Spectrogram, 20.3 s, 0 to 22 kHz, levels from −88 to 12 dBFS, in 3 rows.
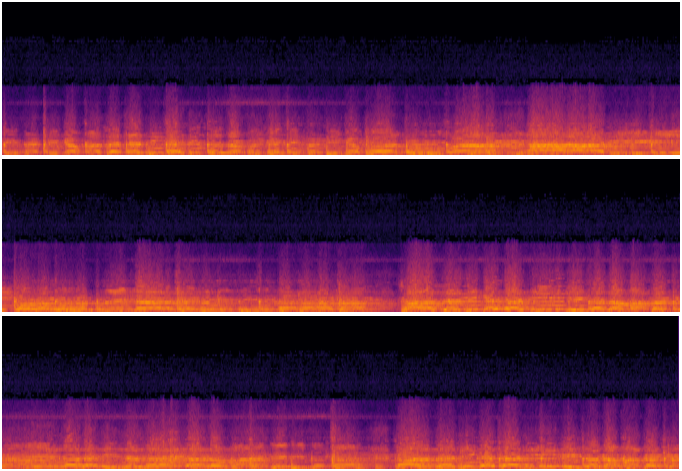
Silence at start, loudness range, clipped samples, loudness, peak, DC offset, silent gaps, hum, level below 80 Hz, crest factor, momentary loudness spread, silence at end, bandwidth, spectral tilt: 0 s; 3 LU; under 0.1%; -17 LUFS; -4 dBFS; under 0.1%; none; none; -64 dBFS; 14 dB; 5 LU; 0 s; 10.5 kHz; -2 dB/octave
